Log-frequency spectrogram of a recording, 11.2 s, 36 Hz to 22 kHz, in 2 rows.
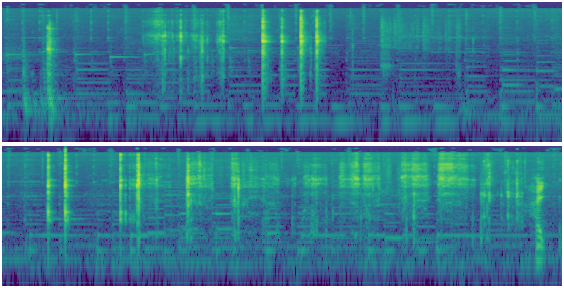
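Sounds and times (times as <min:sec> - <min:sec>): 
soft steady tonal background: 0:00.0 - 0:11.1
glassy clinks and taps of coffee dripper set on glass server: 0:00.2 - 0:04.8, 0:05.6 - 0:11.0.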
